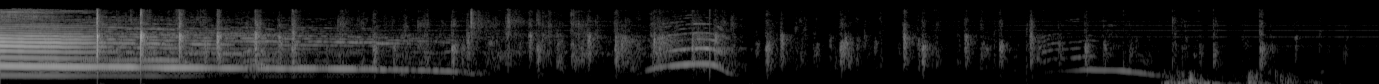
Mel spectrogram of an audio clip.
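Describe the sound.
Applause from a comedy show audience as a comedian is brought on stage: scattered, fairly faint claps with high whooping and cheering voices, followed by talk.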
